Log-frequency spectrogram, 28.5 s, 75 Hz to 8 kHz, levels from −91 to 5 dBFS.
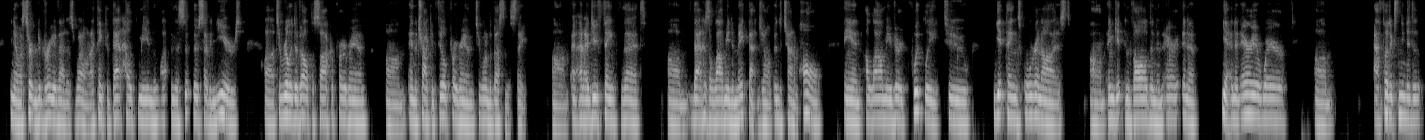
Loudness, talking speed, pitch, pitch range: -28 LUFS, 190 wpm, 145 Hz, 130-150 Hz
